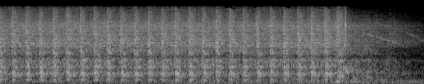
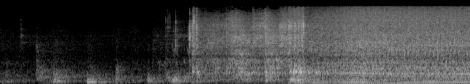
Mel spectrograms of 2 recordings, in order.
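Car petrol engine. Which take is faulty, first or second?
first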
